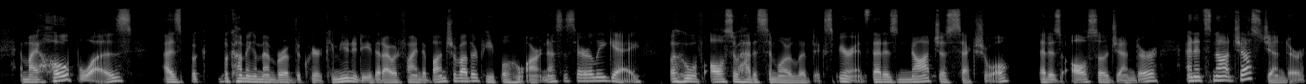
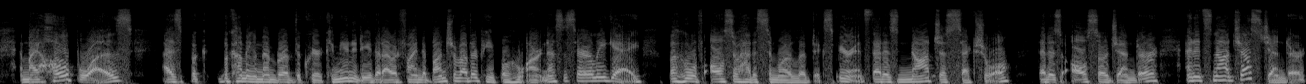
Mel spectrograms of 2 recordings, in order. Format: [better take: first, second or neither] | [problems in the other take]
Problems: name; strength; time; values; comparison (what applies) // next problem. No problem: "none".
first | distortion; heavy; 5 dB below the speech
